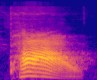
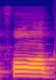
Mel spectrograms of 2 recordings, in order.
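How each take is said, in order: First: The name rhymes with cow, with no L sound. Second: The name ends with an L sound, like Paul. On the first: The speaker calls it right. "It's Pow, like P O W" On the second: The speaker calls it wrong. "I hate when people say Paul Gasol"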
